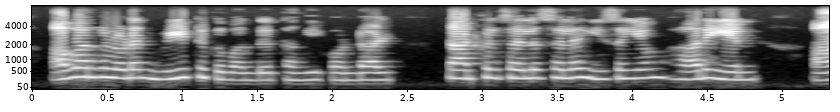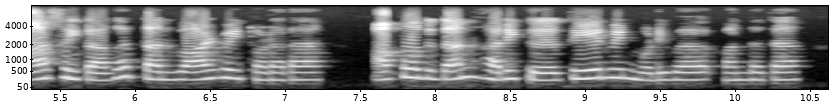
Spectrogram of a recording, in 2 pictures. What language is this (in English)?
Tamil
